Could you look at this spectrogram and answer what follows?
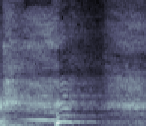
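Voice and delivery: a short, very high burst of laughter; sudden high laugh. Real, not acted. Tired reader laughing at her own yawning, high giggle. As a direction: laugh at yourself, caught off guard.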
